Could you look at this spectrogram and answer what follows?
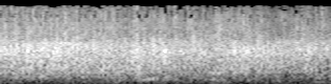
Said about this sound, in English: But I want to invite one more round of applause for you and for all of our debaters.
